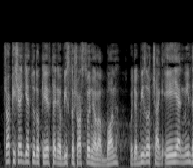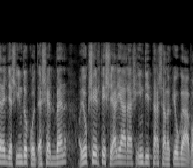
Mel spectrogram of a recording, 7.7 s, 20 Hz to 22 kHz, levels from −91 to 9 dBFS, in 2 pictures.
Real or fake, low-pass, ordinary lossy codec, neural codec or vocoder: fake; none; none; codec, 16 kHz, 4 kbps, X-Codec, WavLM features, trained on Multilingual LibriSpeech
